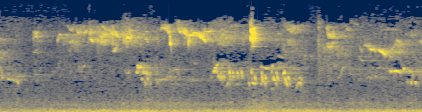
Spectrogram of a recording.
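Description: Faint birds chirping, a scattered series of short high calls and little falling notes, over an otherwise near-silent background.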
